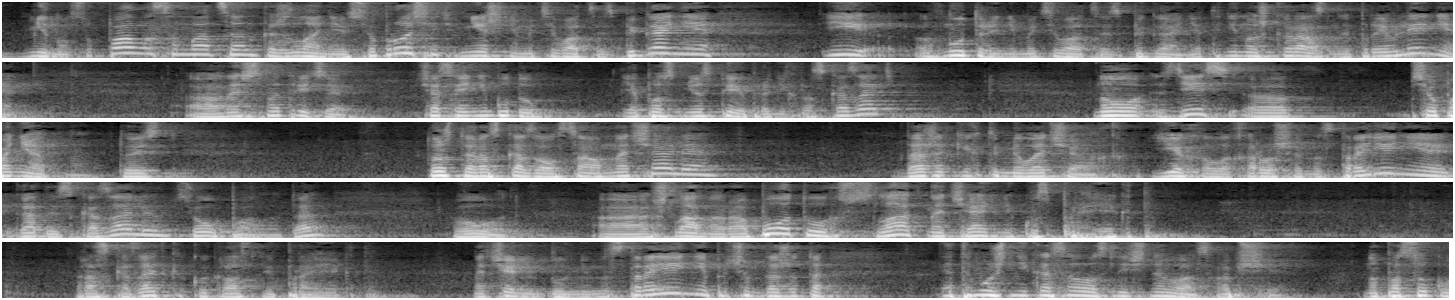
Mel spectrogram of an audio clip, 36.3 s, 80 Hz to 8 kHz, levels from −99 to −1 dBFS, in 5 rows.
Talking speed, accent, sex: 140 wpm, native, male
